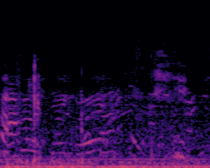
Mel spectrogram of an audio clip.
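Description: Distant, indistinct children's voices calling out across a field, over a steady low rumble.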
